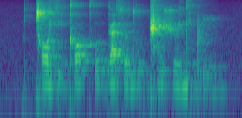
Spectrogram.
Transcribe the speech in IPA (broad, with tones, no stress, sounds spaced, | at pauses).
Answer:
ǀ ɔ˨ zʲ ə̰˦ kʼ ɔ˦ kʼ ʊ˦˨ ɡ a˦ s ʊ˨ d u˦˨ ǁ ɔ̤˦ ʃ ø˨ dʲ ə˦ pʼ i˨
